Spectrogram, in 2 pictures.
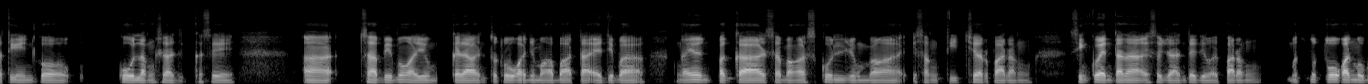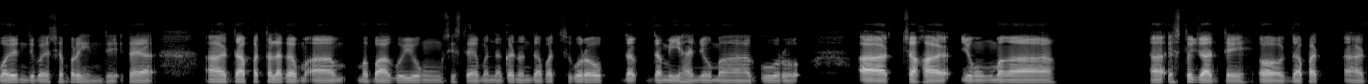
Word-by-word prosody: tingin 100 -2 -2
ko 95 -2 -1 0.5
kulang 100 -2 +1
siya - - +1
d - - -19
kasi, 95 -2 -4 0.7
ah, 95 -2 +3 0.3
sabi 100 -1 +4
mo 110 0 +1
nga 100 - +2
yung 95 0 -1 0.2
kailangan 95 0 +3
tutukan 100 -2 +1
'yong 100 - -5
mga 95 -1 -1
bata, - - +1
eh, - - +2
'di - - -5
ba, - - +1 0.3
ngayon 105 0 +1
pagka 95 0 +5
sa - - -1
mga 100 0 -1
school 110 -2 -4
yung 95 -1 -6
mga 95 -1 -2
isang 95 - -6
teacher 100 +1 -1
parang 95 0 -2 0.3
50 100 0 +4
na 100 -1 +3
estudyante, - - -1
'di 95 - -8
ba? - - -4
Parang 95 +1 -2 0.3
matutukan 110 -1 +2
mo 100 - 0
ba 95 +1 +1
'yon, 105 -2 0
'di 95 - -5
ba? 100 0 -3
Siyempre, 100 +2 -4
hindi. 90 -1 -10
Kaya, 95 -1 0 0.5
ah, 105 0 +2
dapat 105 +2 +1
talaga, 105 -1 +2
um, 95 0 -1
mabago 100 0 -1
'yong 100 0 -5
sistema 95 -1 -6
na 95 - -7
ganun. 100 0 -4
Dapat 100 -1 -5
siguro 105 0 -1 0.2
da - - 0
damihan 100 0 -2
'yong 95 -1 -4
mga 95 -1 -5
guro. 95 -1 -5 0.6
At 95 0 +7
tsaka 95 0 +5 0.2
'yong 100 -1 -3
mga, 100 0 +2 1.3
ah, - - +4
estudyante 100 -3 +1
oo, 90 0 +2
dapat - - -1 0.2
at - - -2
100 Hz, 150 wpm, -25 LUFS, 95-100 Hz, 1.3 s, At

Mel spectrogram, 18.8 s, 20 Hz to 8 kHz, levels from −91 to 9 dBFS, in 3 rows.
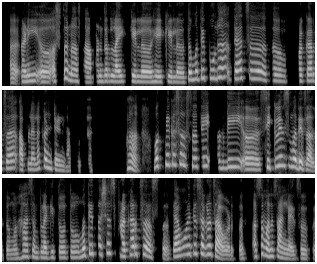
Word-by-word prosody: अ, 155 -1 -1
आणि 205 +3 +2
अ, - - +2 0.2
असतं 280 +8 -1
ना 215 - +1
असं 195 -3 -4
आपण 195 +4 -2
जर 205 0 -1
लाइक 190 0 +3
केलं, 185 -3 +4
हे 185 -1 +1
केलं, 175 -3 0
तर 255 - +7
मग 275 +2 0
ते 310 - 0
पुन्हा 325 +3 0 0.2
त्याच 300 +2 +1
अ, 240 -7 0 0.4
प्रकारचा 215 +3 0
आपल्याला 190 +2 -2
कंटेंट 205 - 0
दाखवतात. 145 0 -17 0.7
हां, 230 -7 +2 0.4
मग 295 +1 +3
ते 360 - +3
कसं 360 0 -1
असतं, 310 -2 -3
ते 315 - 0 0.2
अगदी 275 +4 -1
अ, 195 -1 +2
सिक्वेन्समध्ये 290 -1 +4
चालतं 155 -5 0
मग 160 +1 -8
हा 215 0 0
संपला 190 -3 0
की 200 - -4
तो, 190 0 -2
तो 195 0 -3
मग 255 - +6
ते 330 - +1
तश्याच 340 +3 -2
प्रकारचं 285 +3 +3
असतं. 200 - -7
त्यामुळे 260 +7 +2
ते 330 - -1
सगळंच 310 -3 +2
आवडतं 145 - +2 0.3
असं 265 +8 -3
मला 235 -2 +3
सांगायचं 165 - -1
होतं. 150 0 -8
220 Hz, 165 wpm, -24 LUFS, 190-290 Hz, 0.7 s, तर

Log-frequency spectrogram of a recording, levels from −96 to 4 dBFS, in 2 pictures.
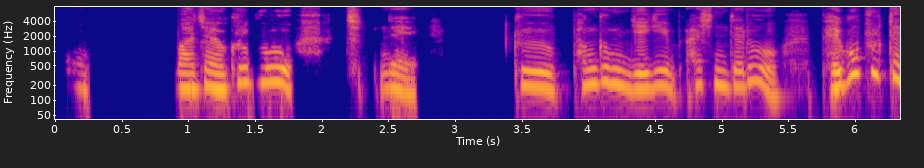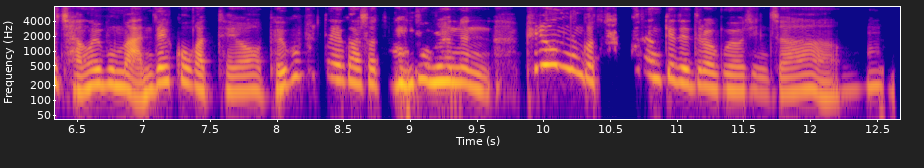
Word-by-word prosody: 어 175 -2 -12 0.7
맞아요. 175 0 +2
그리고 230 +1 +1 0.4
집 - - -4
네. 165 -5 -2 0.7
그 190 -4 +2
방금 215 -2 -1
얘기하신 200 +4 -1
대로 195 - -3 0.4
배고플 335 - +6
때 305 -4 +1
장을 190 -1 +1
보면 200 -4 +3
안 145 - +1
될 230 +6 +5
것 235 -1 -1
같아요. 160 -3 -4
배고플 300 - -2
때 275 -3 0
가서 220 -3 -1
장 205 +2 +2
보면은 235 - +4 0.3
필요 - - +6
없는 450 -7 +3
것 265 - +1
자꾸 420 - -15
담게 285 -3 -1
되더라고요 185 -8 -1
진짜. 145 -2 -7 0.2
음. 195 +1 -7
200 Hz, 280 characters per minute, -21 LUFS, 170-235 Hz, 0.7 s, 배고플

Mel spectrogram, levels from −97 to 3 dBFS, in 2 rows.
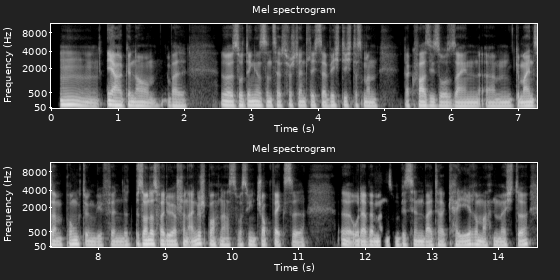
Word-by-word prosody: Hm. 110 -8 +3 0.2
Ja, 105 -3 +7
genau. 95 -3 +1 0.2
Weil, 90 -4 -3 0.5
äh, 105 -3 +4
so 100 +2 +1
Dinge 105 +1 +3
sind 95 0 0
selbstverständlich 100 0 -2
sehr 90 -3 -1
wichtig, 100 0 -2
dass 105 - -8
man 90 -2 0 0.4
da - - -4
quasi 95 -1 +1
so 90 0 -1
seinen, 90 -1 0
ähm, 90 +1 -2
gemeinsamen 90 0 +2
Punkt 105 +3 0
irgendwie 90 -3 -1
findet. 90 +1 -4
Besonders, 105 0 +4
weil 100 - +5
du 95 - +3
ja 95 - +3
schon 95 0 -2
angesprochen 100 0 0
hast, 85 -1 -3
so - - -13
was 90 - -4
wie - - 0
'n 90 - 0
Jobwechsel, 80 -1 -2 0.5
äh, - - +2
oder 90 -3 +1
wenn 90 -1 +2
man 85 - +1
so 90 +1 -7
'n - - -4
bisschen 90 0 -1
weiter 85 +1 -1
Karriere 95 +4 0
machen 85 0 -2
möchte, 95 +4 0
95 Hz, 185 wpm, -22 LUFS, 90-100 Hz, 0.5 s, Ja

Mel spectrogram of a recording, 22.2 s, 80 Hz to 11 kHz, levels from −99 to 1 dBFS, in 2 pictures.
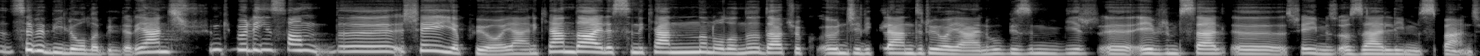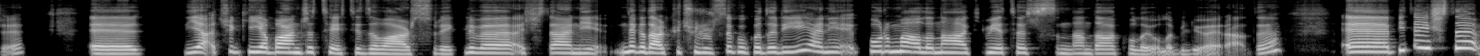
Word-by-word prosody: sebebiyle 240 - +2
olabilir. 170 -4 -3
Yani 260 +3 +3
ç 265 - -7
çünkü 370 +2 -7
böyle 360 -1 +2
insan, 340 -5 -2
ııı, 280 0 -1
şey 320 0 +1
yapıyor, 185 -8 -1
yani 190 +2 -4
kendi 275 +5 +3
ailesini, 245 -3 +5
kendinden 245 +1 +3
olanı 215 +2 -2
daha 225 0 +3
çok 220 -1 -8
önceliklendiriyor. 205 -1 0
Yani 165 0 -2
bu 190 -1 -7
bizim 195 -1 -6
bir, 200 0 -8
eee, - - -8
evrimsel, 200 +2 0
ııı, 180 -3 -4
şeyimiz, 195 -5 -5
özelliğimiz 175 -3 -2
bence. - - -5 0.5
Eee, 185 0 +3 0.3
ya 245 +2 +2
çünkü 265 -2 -3
yabancı 245 -1 +5
tehdidi 205 -3 -3
var 180 -2 +3
sürekli 180 +5 -4
ve 215 -1 +3
işte 220 0 -7
hani 210 -1 0
ne 270 +3 +1
kadar 235 -4 +5
küçülürsek 245 +2 -4
o 250 - -1
kadar 250 0 0
iyi. 280 +7 0
Hani 260 -4 -2
koruma 285 -1 +3
alanı 240 -2 +1
hakimiyeti 230 0 0
açısından 200 -3 -4
daha 195 0 0
kolay 185 -4 -5
olabiliyor 165 +2 -7
herhâlde. 250 - -5 0.5
Eee, 265 0 +7
bir 340 - +3
de 470 +6 +3
işte, 455 +1 +2
220 Hz, 155 wpm, -24 LUFS, 195-260 Hz, 0.5 s, Eee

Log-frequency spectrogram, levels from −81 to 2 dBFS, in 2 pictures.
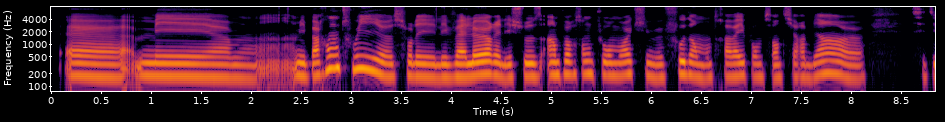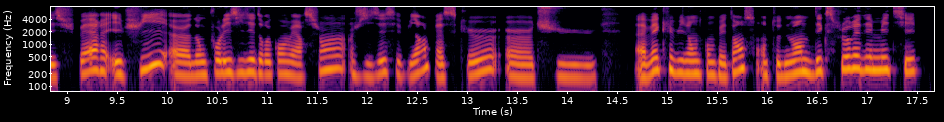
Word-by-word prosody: Heu, 170 -2 +1
mais, 175 -1 +1
hem, 160 -2 -4 0.2
mais 180 -1 +2
par 180 +2 +1
contre 270 +2 +3
oui, 260 -3 +4
heu, 175 -3 0
sur 175 +2 -3
les 170 -1 +1
les 165 +1 0
valeurs 180 +3 +5
et - - +3
les 160 0 -2
choses 175 +1 0
importantes 195 +1 -2
pour 185 -1 -2
moi 185 +2 -1
qu'il 185 -2 -7
me 165 0 -4
faut 195 +4 0
dans 180 -2 -1
mon 165 0 -6
travail 175 +1 -2
pour 170 0 -8
me - - -6
sentir 165 +1 -7
bien, 195 +4 0 0.2
heu, - - -13 0.5
c'était 165 0 -6
super 220 +8 +1
et 195 - +4
puis, 250 - +1 0.2
heu, 180 -1 +2
donc 185 +1 0
pour 210 - +1
les 205 0 +2
idées 215 +1 +2
de 200 - +1
reconversion, 200 +7 -1
je 190 -3 -6
disais 175 +4 -2
c'est 200 -3 -7
bien 190 +9 -1
parce 165 -1 0
que 215 +8 0
heu, 165 -2 0
tu 165 -2 -5 0.4
avec 230 +9 +2
le 245 - +4
bilan 200 -1 +2
de - - -5
compétences, 190 +8 0
on 185 - -2
te 175 0 -1
demande 205 +5 +3
d'explorer 255 +5 +3
des 250 0 +3
métiers. 245 -2 +1
180 Hz, 200 wpm, -24 LUFS, 170-205 Hz, 0.5 s, valeurs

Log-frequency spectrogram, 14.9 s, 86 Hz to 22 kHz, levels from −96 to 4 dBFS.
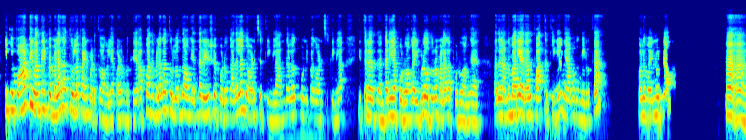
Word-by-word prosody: இப்ப 285 -1 +2
பாட்டி 340 +5 +7
வந்து 275 +2 +2
இப்ப 270 -2 +3
மிளகாத்தூள்லாம் 265 0 +3
பயன்படுத்துவாங்க 220 -5 -4
இல்லையா 195 +2 -5
குழம்புக்கு? 195 0 -7
அப்போ 225 +4 -12
அந்த 250 -2 -6
மிளகாத்தூள் 260 -1 0
வந்து 245 +2 -2
அவங்க 235 -2 -2
எந்த 255 +4 -1
ரேஷியோ 245 +2 +2
போடுவாங்க 210 -1 -6
அதெல்லாம் 270 +4 +1
கவனிச்சிருக்கீங்களா? 210 -4 -6
அந்த 210 +4 -12
அளவுக்கு 240 +1 -4
உன்னிப்பா 215 -1 -9
கவனிச்சிருக்கீங்களா? 195 +2 -10 0.4
இத்தன 225 -3 +2 0.3
தனியா 225 +1 +4
போடுவாங்க, 200 +1 +1
இவ்வளவு 230 +2 +3
தூரம் 230 -1 -2
மிளகாய் 210 +1 -2
போடுவாங்க, 185 -1 -3 0.5
அதெல்லாம் 225 -1 +1
அந்த 230 +2 -2
மாரிலாம் 245 0 +6
ஏதாவது 230 +1 +1
பாத்திருக்கீங்களா? 225 +3 -2
ஞாபகங்கள் 210 -3 -5
இருக்கா? 195 +9 +1 0.8
அவ்வளவு 220 0 -1
மைனூட்டா? 235 +6 +1 1.2
ஆ, - - +11
ஹ. - - +4
225 Hz, 160 wpm, -25 LUFS, 210-245 Hz, 1.2 s, ஆ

